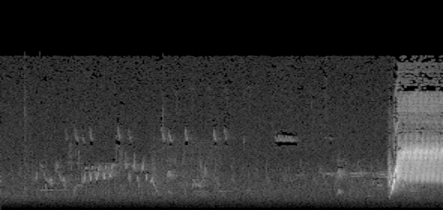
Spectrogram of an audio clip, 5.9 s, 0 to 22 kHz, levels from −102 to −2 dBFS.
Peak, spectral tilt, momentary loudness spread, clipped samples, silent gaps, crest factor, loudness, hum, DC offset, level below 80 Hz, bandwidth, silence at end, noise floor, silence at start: -4 dBFS; 12.5 dB/octave; 29 LU; under 0.1%; none; 24 dB; -18 LUFS; none; under 0.1%; under -90 dBFS; 16.5 kHz; 0 s; -60 dBFS; 1.25 s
